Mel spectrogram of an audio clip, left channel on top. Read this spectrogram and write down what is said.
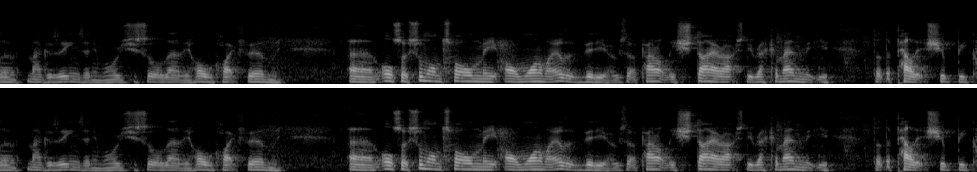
magazines anymore. As you saw there, they hold quite firmly. Also, someone told me on one of my other videos that apparently Steyr actually recommend that that the pellet should be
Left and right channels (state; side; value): identical; both; correlation 1.00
